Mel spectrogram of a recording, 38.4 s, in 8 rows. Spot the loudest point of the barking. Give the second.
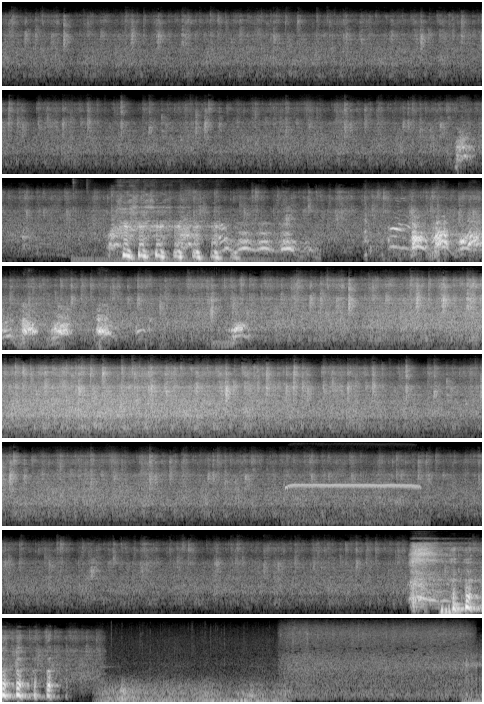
14 s.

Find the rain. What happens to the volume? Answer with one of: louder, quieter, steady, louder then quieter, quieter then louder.
louder then quieter.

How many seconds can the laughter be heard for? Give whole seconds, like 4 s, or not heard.
3 s.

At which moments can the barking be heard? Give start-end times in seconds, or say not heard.
9.3-16.9.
